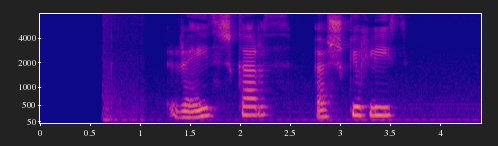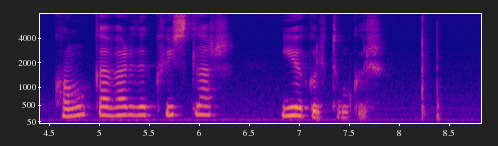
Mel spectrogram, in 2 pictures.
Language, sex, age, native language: Icelandic, female, 30-39, Icelandic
